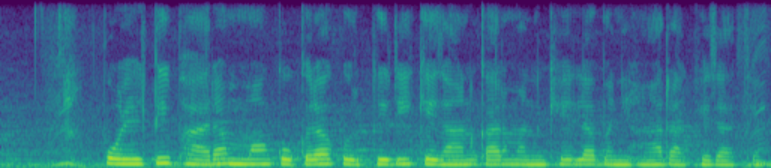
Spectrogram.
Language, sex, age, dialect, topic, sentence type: Chhattisgarhi, female, 56-60, Western/Budati/Khatahi, agriculture, statement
